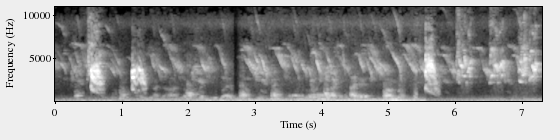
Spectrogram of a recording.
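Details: Long-tailed shrike, 'toet toet' song used as a master recording for training cage birds: harsh loud notes mixed with rapid downslurred chirps and twittering, over a low rumbling background.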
